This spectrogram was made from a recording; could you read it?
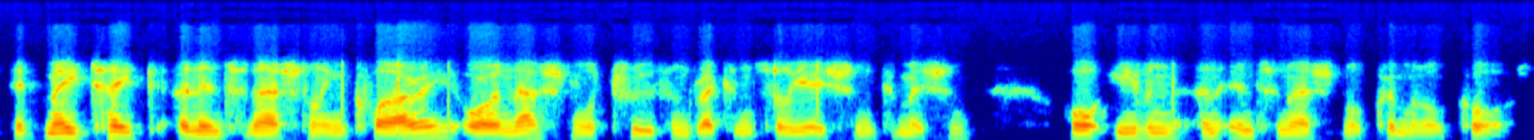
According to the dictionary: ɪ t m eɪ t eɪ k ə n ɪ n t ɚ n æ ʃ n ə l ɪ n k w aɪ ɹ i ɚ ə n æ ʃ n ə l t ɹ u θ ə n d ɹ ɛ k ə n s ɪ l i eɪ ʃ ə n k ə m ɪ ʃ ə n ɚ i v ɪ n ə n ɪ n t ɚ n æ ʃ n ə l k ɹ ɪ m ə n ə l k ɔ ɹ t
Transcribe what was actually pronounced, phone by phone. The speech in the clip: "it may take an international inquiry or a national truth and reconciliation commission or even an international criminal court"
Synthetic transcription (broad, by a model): ɪ t m eɪ t eɪ k ə n ɪ n t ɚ n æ ʃ n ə l ɪ n k w aɪ ɹ i ɚ ə n æ ʃ n ə l t ɹ u θ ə n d ɹ ɛ k ə n s ɪ l i eɪ ʃ ə n k ə m ɪ ʃ ə n ɚ i v ɪ n ə n ɪ n t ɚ n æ ʃ n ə l k ɹ ɪ m ə n ə l k ɔ ɹ t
